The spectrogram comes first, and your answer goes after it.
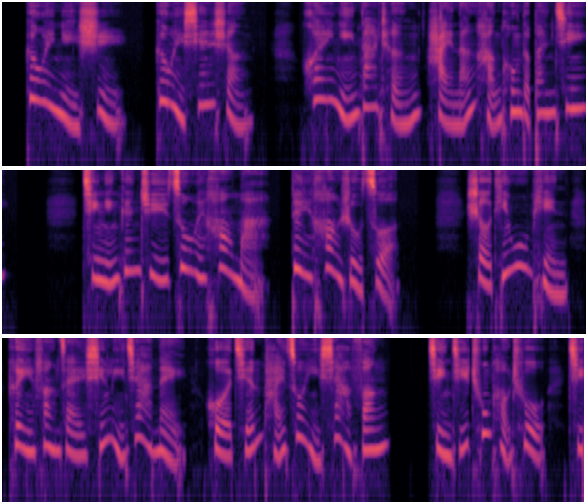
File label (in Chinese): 广播, 航空安全须知; 海南航空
